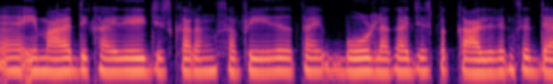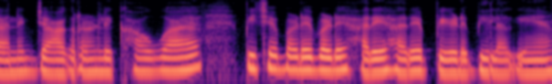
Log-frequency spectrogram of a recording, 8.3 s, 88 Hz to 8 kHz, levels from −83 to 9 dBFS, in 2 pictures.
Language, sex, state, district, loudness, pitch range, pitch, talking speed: Hindi, female, Chhattisgarh, Sukma, -17 LUFS, 170-180 Hz, 175 Hz, 245 wpm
